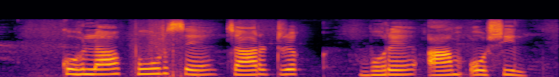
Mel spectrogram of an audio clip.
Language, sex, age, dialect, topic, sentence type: Magahi, female, 31-35, Northeastern/Surjapuri, agriculture, statement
